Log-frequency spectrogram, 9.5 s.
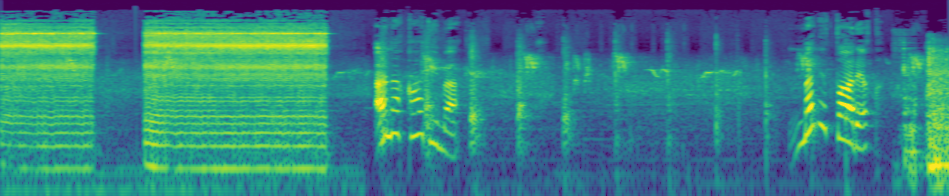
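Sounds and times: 
door buzzer ringing: 0:00.0 - 0:03.5
speech: 0:03.8 - 0:04.8, 0:08.0 - 0:09.4.

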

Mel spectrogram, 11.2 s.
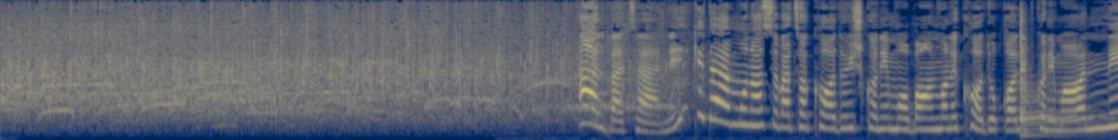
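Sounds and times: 
group applause: 0:00.0 - 0:07.1
speech: 0:06.0 - 0:11.1.

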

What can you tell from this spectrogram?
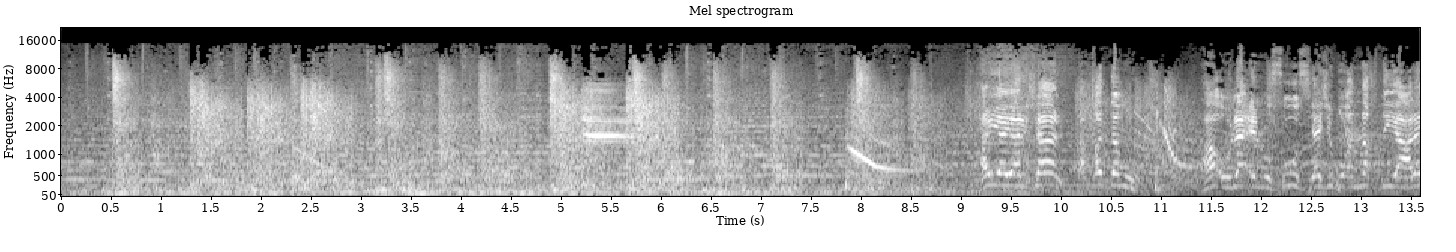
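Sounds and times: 
gunshots fired to intimidate: 0:00.4 - 0:12.0
ricochet-like whining tones: 0:00.6 - 0:09.2
speech: 0:09.9 - 0:13.5.

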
